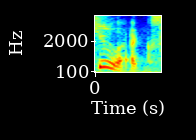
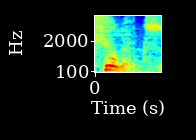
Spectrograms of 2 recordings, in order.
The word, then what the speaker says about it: Culex: How do you pronounce it? Culex? Culex. Culex.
